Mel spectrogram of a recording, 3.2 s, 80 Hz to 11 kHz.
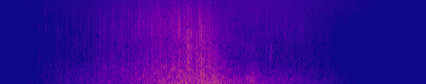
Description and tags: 22 FIACCOLA PASS
effects, torches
